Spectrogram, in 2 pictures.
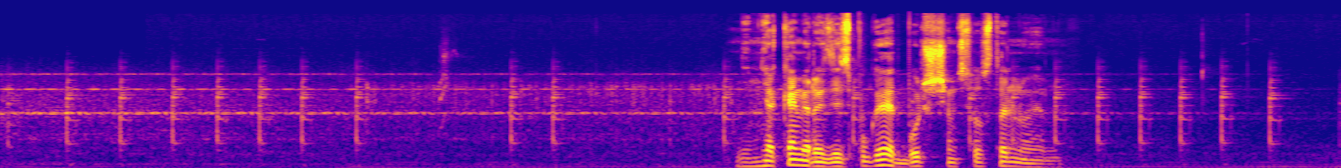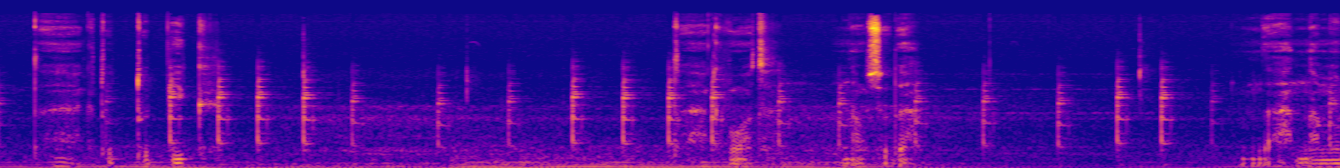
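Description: Footsteps clank steadily on a metal grating.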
